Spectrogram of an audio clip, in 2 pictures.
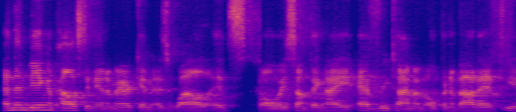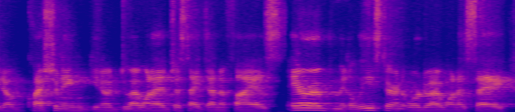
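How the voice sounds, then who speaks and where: A man's voice: medium pitch, steady tone, quick pace, few pauses, a bit bright, echoey room, poor audio. A man in his thirties from Southern California, an author and clinician answering interview questions reflectively, often saying "you know".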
